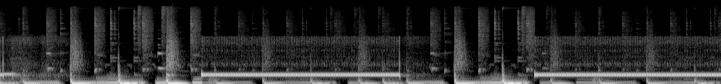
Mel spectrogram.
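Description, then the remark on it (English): A phone line ringing back during an outgoing call to a phone number: two long, steady electronic tones of about two seconds each, separated by a pause, heard over the line with busy background sound in between. “Oh, it's ringing.”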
